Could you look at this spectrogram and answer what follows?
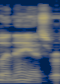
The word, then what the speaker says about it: Linnaeus: It's also the first time you've ever said Linnaeus right on the first go. – Have I been saying it wrong? – You've said it wrong a billion times, and we always correct you. And this is the first time you've done it like of your own volition.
